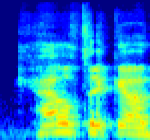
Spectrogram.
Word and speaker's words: Celtica: You also know her from Pandora Celtica, the 4-part Celtica. There's no soft C in Gaelic.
